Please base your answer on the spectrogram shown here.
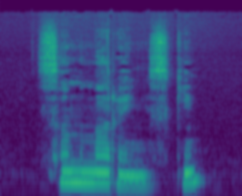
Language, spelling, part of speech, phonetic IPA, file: Polish, sanmaryński, adjective, [ˌsãnmaˈrɨ̃j̃sʲci], LL-Q809 (pol)-sanmaryński.wav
